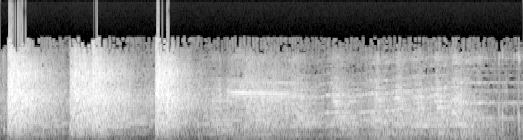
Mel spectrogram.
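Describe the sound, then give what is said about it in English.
Gunshots in a shootout as crooks fire at troopers among trees: three sharp, loud cracks within the first second and a half, each trailing off, then a sustained noisy wash. “Tonto, those crooks are busy firing at the troopers.”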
